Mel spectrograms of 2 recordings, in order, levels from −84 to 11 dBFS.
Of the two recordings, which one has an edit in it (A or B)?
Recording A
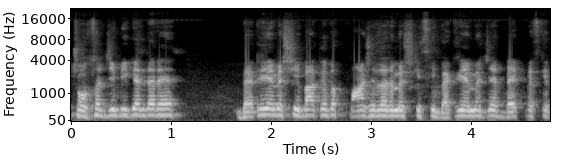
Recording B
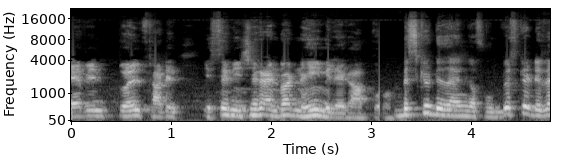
B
